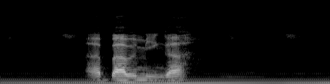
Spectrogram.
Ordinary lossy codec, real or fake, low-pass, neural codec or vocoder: MP3, 64 kbps; real; 9.9 kHz; none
